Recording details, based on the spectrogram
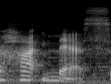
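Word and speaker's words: Haute Mess: i mentioned it before this is their hot mess okay it's spelled h-o-u-t-e-m-e-s-s this is their hot mess color so if you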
